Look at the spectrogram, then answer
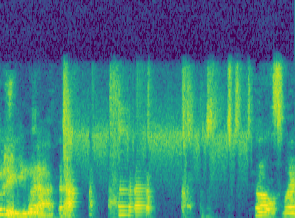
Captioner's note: interference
